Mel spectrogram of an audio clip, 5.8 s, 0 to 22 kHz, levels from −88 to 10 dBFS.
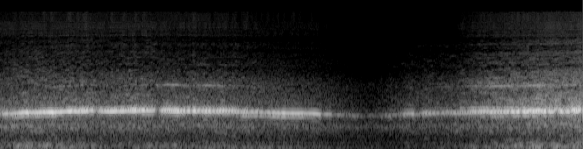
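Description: A noise suppressor applied to music or sounds is active across the whole clip. Processing built for speech is treating steady tones, ambience and decay as noise and pulling them down, so attacks pass while sustained material and tails sink. The gain it applies swings by roughly 15 dB, which makes the level pump and flutter rather than sit steady, and leaves held passages sounding thinned and hollow between transients.

Two stretches show sound cut by the noise suppressor. From 2.35 to 2.76 s the suppressor clamps down on the sound, dropping it by about 9 dB for roughly 0.4 s, so what should sustain or ring out falls away early. From 3.23 to 4.78 s a longer cut of about 1.5 s goes deeper, about 12 dB at its lowest, and the sound there sinks noticeably below its surroundings before recovering.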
